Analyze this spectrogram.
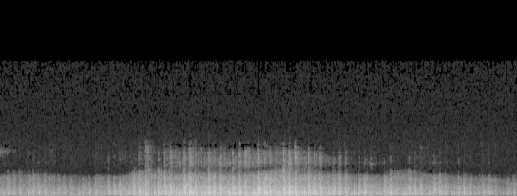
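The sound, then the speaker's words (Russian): A train from Moscow passes with a broad, steady mechanical roar that swells toward the middle and eases off again toward the end. No voices are heard. “Вот он, поезд из Москвы.”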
